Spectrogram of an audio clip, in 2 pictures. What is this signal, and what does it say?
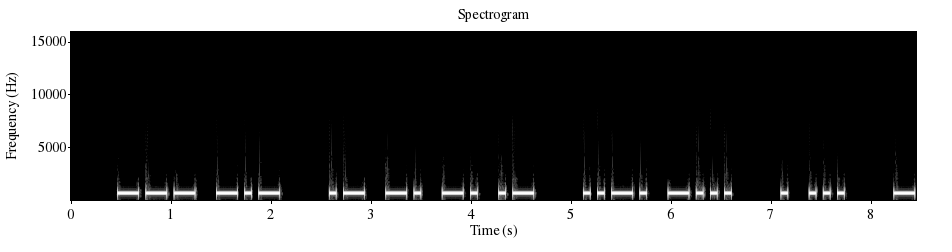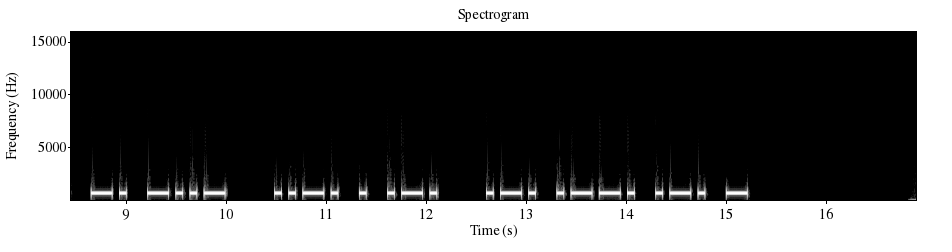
Morse code, heard as a keyed tone, about 17 wpm, 700 Hz. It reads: OK ANNA FB ES TNX FER RPRT
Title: Practice QSO - Exchange 2 - Info - 17wpm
